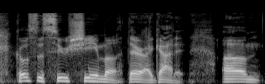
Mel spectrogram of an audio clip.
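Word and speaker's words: Tsushima: psyched about like ghost of suima and uh I can never pronounce that right ghost of sushima there I got it um and like cyber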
